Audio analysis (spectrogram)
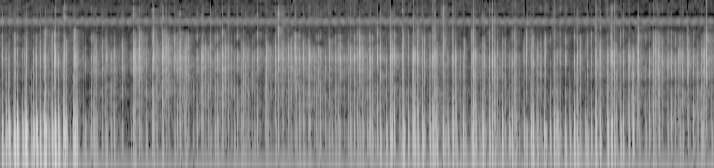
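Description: A small, flat, solid round cork coaster is held in both hands close to the mic and rapidly tapped and scratched with fingertips and nails. The result is a dense stream of dull, low, woody taps mixed with soft scratchy crackles, loudest in the first second and then steady, with a faint, steady high tone running underneath.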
